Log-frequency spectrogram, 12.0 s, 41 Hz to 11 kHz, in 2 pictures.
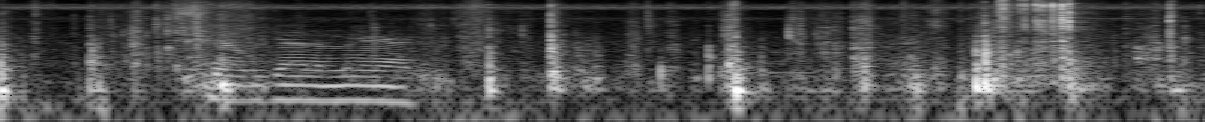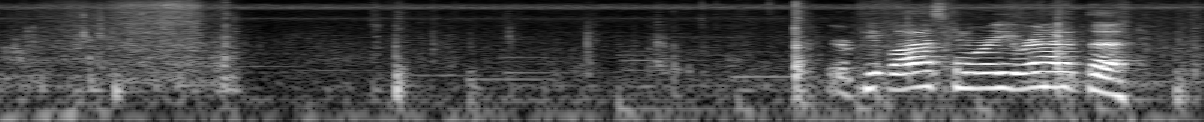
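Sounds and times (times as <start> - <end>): cardboard flaps scraping and rustling: 0.0 - 7.3, 9.3 - 12.0
knife slitting packing tape: 4.1 - 7.1.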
